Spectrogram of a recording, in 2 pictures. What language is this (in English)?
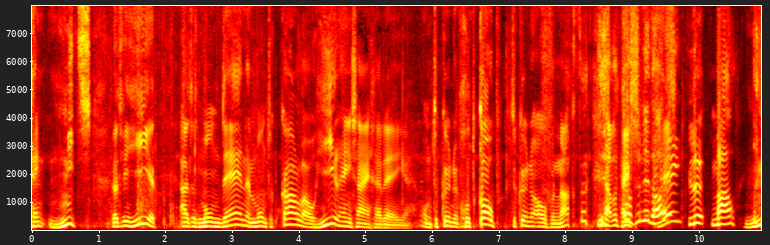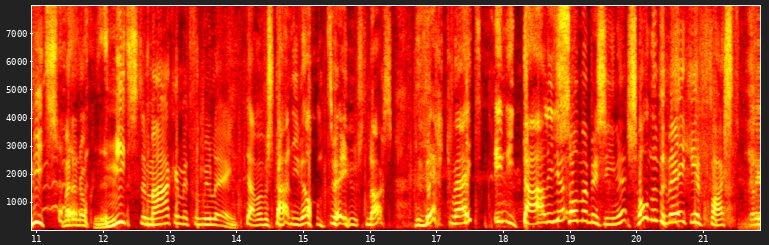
Dutch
